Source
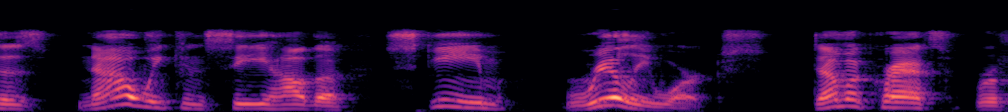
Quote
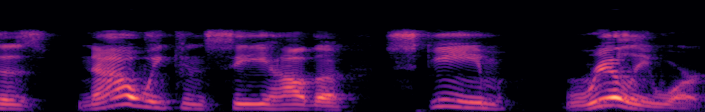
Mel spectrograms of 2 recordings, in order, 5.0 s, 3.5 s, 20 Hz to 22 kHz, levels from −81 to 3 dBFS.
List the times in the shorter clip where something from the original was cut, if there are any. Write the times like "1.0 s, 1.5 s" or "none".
none

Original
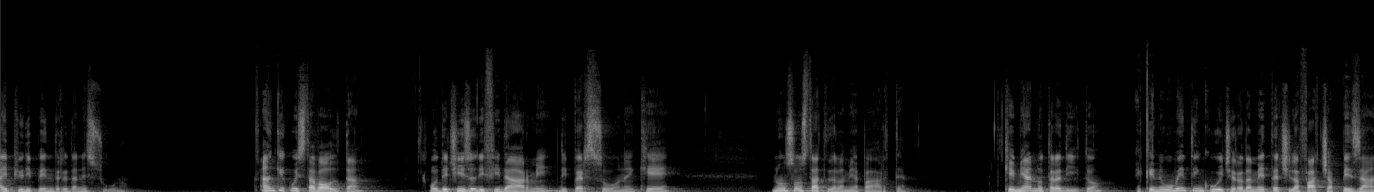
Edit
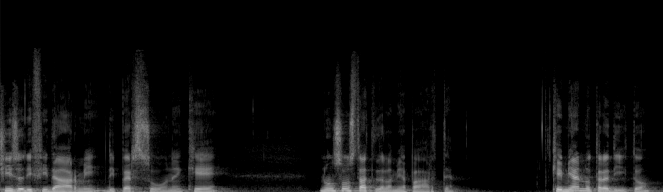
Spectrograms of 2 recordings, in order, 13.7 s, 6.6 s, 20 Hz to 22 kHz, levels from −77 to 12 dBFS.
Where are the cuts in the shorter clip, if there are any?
none

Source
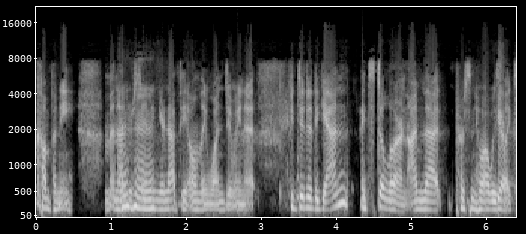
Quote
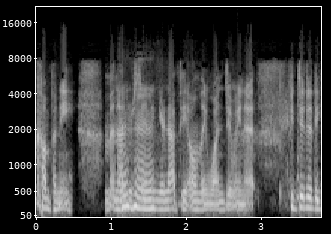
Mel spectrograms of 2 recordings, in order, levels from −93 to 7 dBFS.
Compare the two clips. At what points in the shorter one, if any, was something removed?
none

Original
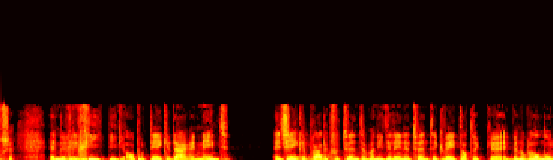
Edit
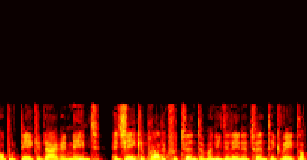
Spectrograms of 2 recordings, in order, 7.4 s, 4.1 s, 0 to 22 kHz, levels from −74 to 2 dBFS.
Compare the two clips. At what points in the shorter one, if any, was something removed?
1.4 s

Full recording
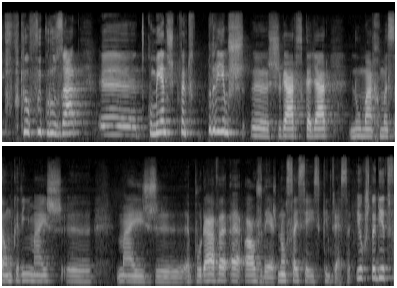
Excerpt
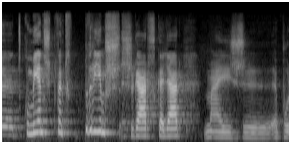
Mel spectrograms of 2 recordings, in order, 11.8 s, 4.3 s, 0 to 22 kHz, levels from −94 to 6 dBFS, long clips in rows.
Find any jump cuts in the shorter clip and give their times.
1.8 s, 3.0 s

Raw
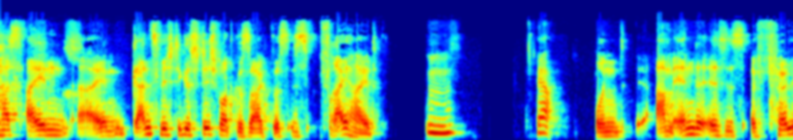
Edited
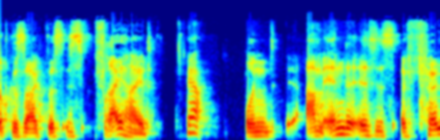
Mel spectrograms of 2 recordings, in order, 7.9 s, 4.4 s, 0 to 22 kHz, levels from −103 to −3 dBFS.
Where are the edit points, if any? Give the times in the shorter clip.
1.7 s

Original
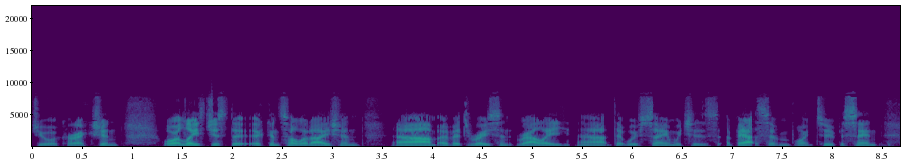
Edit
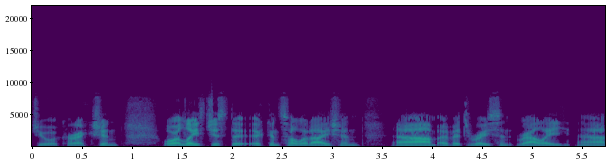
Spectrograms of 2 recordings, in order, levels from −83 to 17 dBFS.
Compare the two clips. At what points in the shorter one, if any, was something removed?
none

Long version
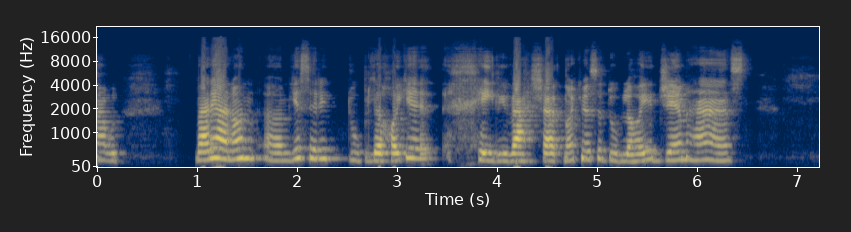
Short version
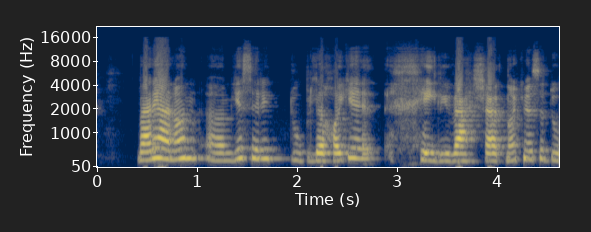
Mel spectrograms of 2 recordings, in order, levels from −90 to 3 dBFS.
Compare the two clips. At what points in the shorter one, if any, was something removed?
none

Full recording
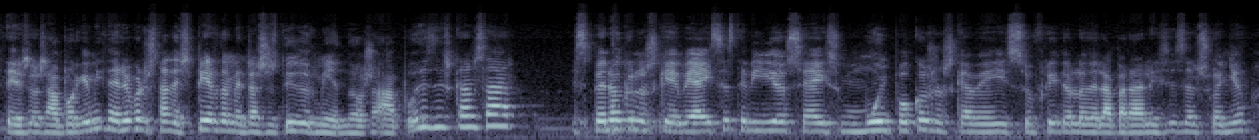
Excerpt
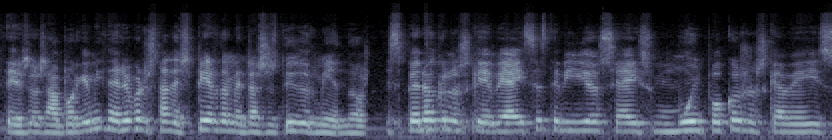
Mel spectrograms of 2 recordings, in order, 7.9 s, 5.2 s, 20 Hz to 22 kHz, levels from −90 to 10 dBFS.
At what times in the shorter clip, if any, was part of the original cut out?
2.3 s

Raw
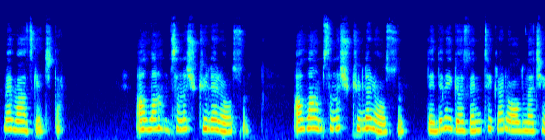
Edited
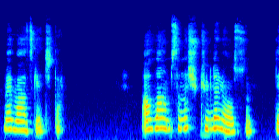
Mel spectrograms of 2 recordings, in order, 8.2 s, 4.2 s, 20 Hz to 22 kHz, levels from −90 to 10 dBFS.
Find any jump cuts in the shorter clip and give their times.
1.9 s

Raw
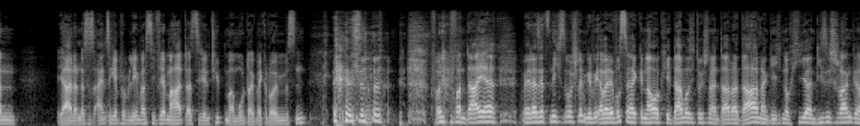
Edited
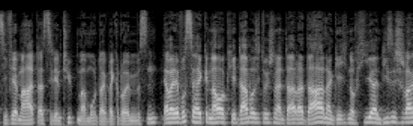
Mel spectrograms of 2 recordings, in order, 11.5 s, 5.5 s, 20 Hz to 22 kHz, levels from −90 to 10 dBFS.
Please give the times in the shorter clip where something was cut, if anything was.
2.2 s

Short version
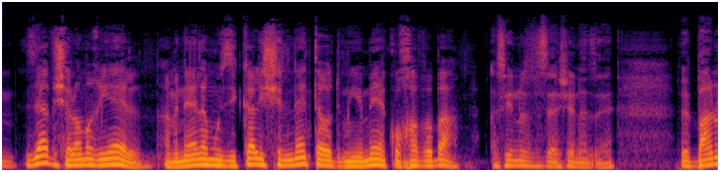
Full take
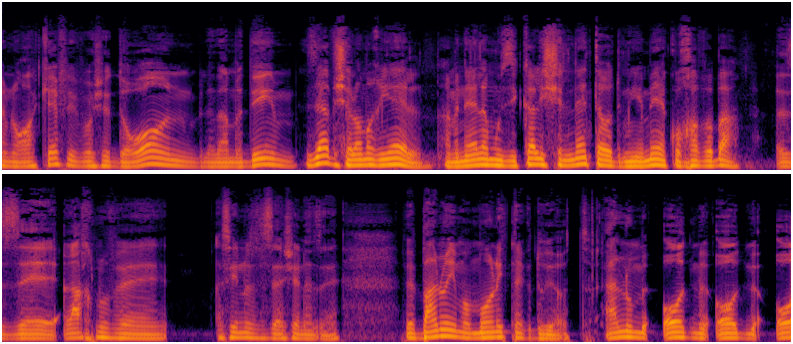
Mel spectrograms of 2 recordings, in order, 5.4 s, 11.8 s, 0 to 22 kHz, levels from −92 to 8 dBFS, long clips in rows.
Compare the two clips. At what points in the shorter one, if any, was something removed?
3.6 s

